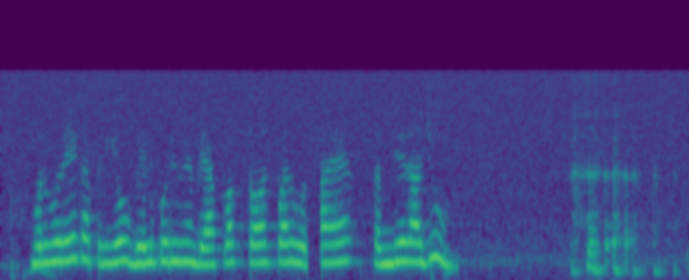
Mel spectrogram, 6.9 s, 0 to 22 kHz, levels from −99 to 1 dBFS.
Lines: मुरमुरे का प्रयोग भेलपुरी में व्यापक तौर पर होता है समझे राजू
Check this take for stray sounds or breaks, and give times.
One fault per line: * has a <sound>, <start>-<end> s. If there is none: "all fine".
* has a dropout, 3.1-3.2 s
* has a laugh, 5.7-6.8 s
